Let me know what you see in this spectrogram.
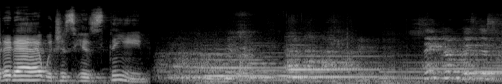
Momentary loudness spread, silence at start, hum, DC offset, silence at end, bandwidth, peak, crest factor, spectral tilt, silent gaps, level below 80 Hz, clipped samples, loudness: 13 LU; 0 s; none; under 0.1%; 0 s; 16 kHz; -2 dBFS; 20 dB; -4 dB/octave; none; -46 dBFS; under 0.1%; -22 LUFS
